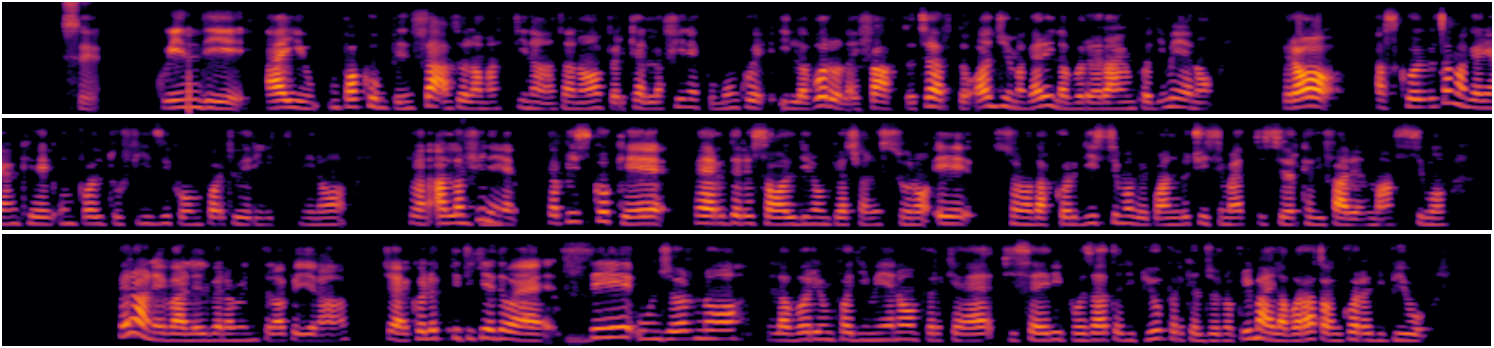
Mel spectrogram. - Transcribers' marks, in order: tapping; "cerca" said as "erca"; "Cioè" said as "ceh"; other background noise
- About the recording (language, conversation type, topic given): Italian, advice, Perché non riesci a rispettare le scadenze personali o professionali?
